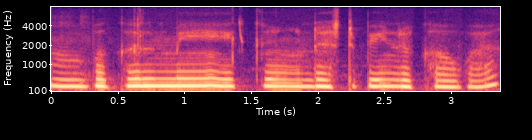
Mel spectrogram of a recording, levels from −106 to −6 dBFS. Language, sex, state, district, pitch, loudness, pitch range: Hindi, female, Goa, North and South Goa, 235 Hz, -12 LUFS, 225-245 Hz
